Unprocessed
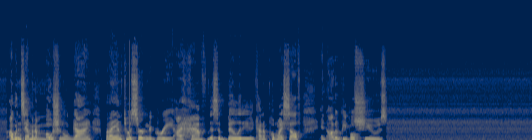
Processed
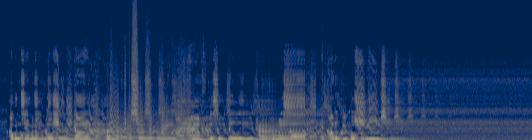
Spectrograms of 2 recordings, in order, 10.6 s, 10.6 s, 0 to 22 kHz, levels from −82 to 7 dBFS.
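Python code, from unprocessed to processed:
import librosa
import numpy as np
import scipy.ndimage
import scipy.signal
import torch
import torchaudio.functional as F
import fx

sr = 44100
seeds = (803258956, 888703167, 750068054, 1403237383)

y = fx.echo_split(x, sr, split_hz=1500.0, low_ms=200, high_ms=265, feedback_pct=52, wet_db=-10.5)
y = fx.tube_stage(y, sr, drive_db=37.0, bias=0.3, at=(2.19, 3.75))
y = fx.env_flanger(y, sr, rest_ms=6.0, full_db=-28.0)
y = fx.room_flutter(y, sr, wall_m=10.4, rt60_s=1.1, at=(5.21, 6.09), fade=0.02)
y = fx.rider(y, sr, range_db=5, speed_s=0.5)
y = F.gain(torch.from_numpy(y), 2.5).numpy()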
